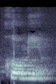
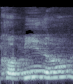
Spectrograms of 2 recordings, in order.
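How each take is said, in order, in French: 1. Le D final n'est pas prononcé. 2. Le D final est bien prononcé.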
